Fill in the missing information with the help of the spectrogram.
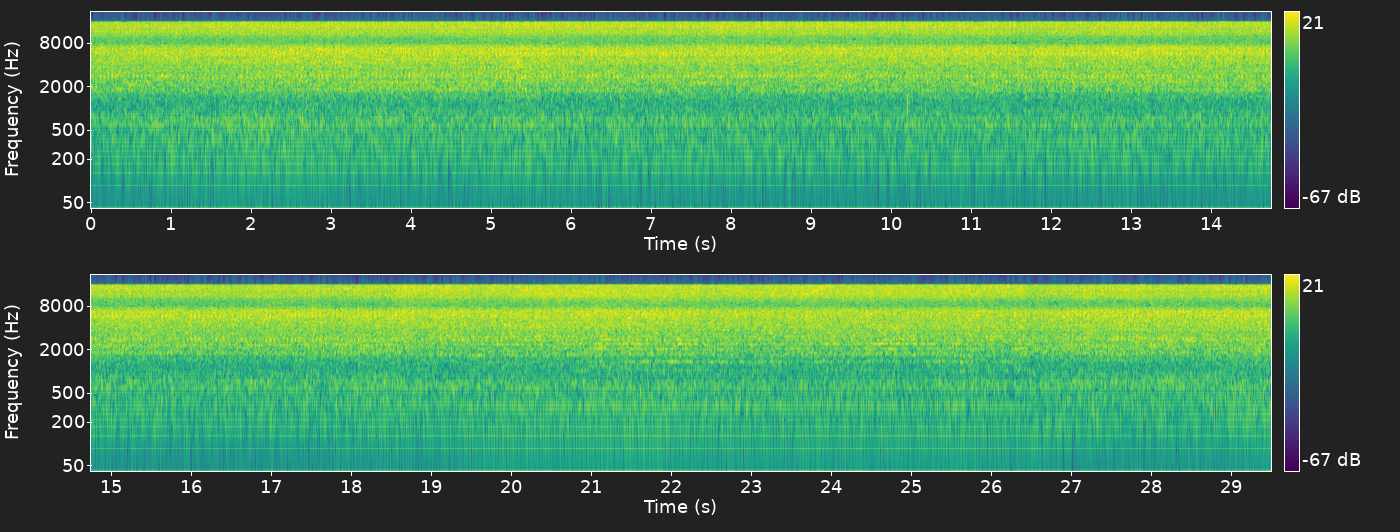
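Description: Sawmill engine running steadily. Its note changes for several seconds past the middle, then settles back.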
